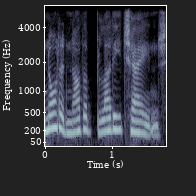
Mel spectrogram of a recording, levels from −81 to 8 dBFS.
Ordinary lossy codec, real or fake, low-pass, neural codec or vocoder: Opus, 64 kbps; real; 5.4 kHz; none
